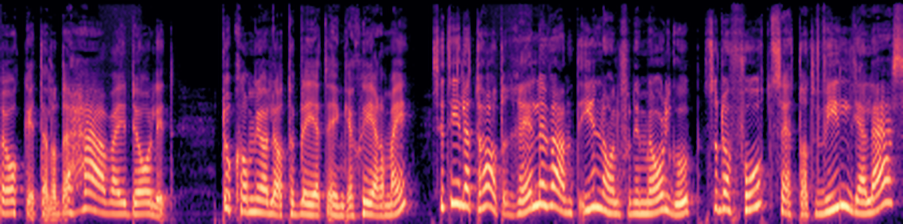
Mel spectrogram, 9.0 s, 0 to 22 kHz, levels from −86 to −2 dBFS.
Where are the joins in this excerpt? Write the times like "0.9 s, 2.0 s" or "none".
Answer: 4.3 s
